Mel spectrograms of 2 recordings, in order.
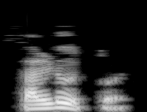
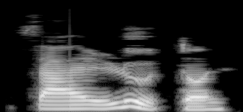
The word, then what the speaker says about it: Saluton: 칠판이 작아가지고 에스페란토 같은 경우에는 끝에서 항상 끝에서 두 번째 모음 중에 끝에서 두 번째 오는 모음에 모음을 강하게 읽습니다. 항상 그래서 살루톤 이거 한 단어입니다.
